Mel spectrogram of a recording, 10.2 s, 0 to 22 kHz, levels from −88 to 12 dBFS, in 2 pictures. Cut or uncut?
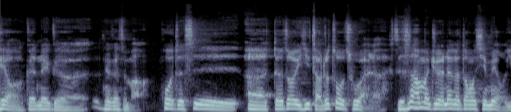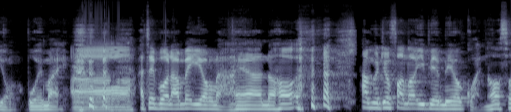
uncut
